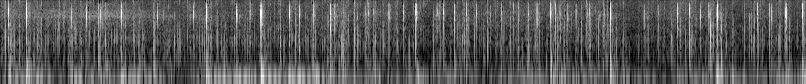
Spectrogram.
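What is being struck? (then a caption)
Clear PVC dome umbrella canopy. Long painted nails tap rapidly on the outside of a large, clear PVC dome umbrella, whose hollow, thin plastic canopy arches over a glitter mannequin head fitted with ear mics inside. The dense, quick clicks and soft low thumps blend into a steady, rain-like patter that rises and falls for the whole clip.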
